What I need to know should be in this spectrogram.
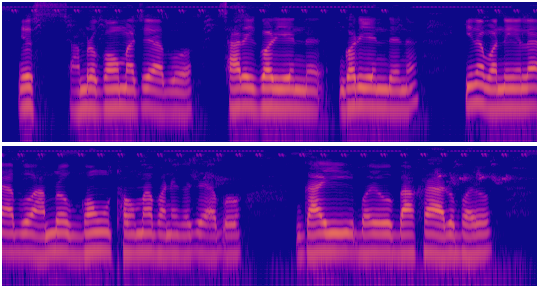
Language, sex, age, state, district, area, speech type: Nepali, male, 18-30, West Bengal, Kalimpong, rural, spontaneous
